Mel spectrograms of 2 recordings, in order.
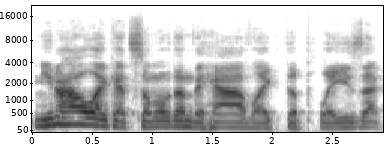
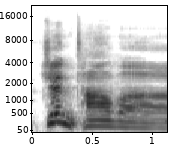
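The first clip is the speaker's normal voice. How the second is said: slow, louder, drawn-out title reveal; dramatic title announcement; 5 dB louder, slower than usual. Acted.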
